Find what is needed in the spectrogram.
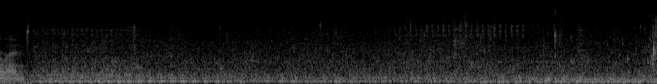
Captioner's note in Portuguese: motor sobre ruídos de água em movimento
